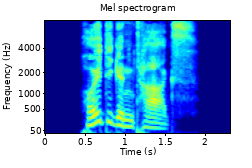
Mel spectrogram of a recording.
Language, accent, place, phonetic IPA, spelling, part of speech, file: German, Germany, Berlin, [ˈhɔɪ̯tɪɡn̩ˌtaːks], heutigentags, adverb, De-heutigentags.ogg
- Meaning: nowadays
